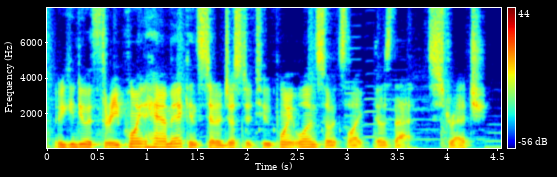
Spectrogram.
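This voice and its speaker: A man's voice: mid-range voice, brisk, faint music behind. A man chatting casually and thinking aloud as a player in a tabletop role-playing game. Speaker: player on a tabletop RPG podcast. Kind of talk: casual improvised game chat.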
